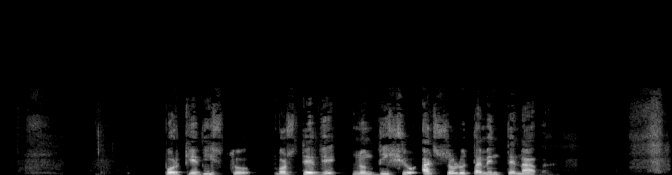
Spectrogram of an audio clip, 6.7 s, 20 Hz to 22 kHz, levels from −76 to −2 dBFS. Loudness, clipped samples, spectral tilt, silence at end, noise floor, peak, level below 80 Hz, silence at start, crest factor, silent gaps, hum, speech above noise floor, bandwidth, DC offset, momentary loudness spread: -23 LUFS; under 0.1%; -5 dB/octave; 0.1 s; -73 dBFS; -2 dBFS; -76 dBFS; 1.65 s; 24 dB; none; none; 51 dB; 10.5 kHz; under 0.1%; 8 LU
